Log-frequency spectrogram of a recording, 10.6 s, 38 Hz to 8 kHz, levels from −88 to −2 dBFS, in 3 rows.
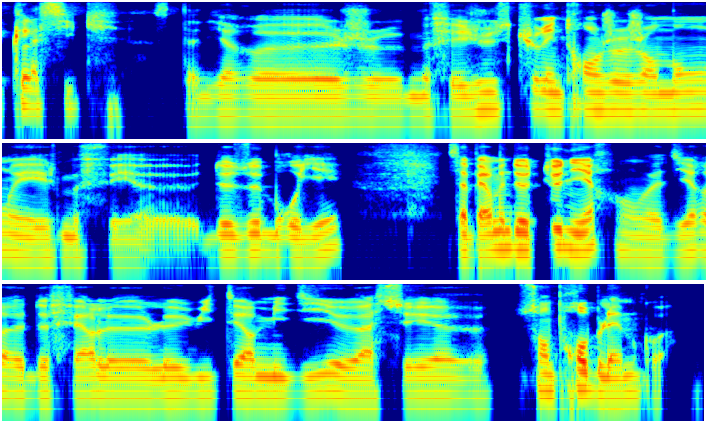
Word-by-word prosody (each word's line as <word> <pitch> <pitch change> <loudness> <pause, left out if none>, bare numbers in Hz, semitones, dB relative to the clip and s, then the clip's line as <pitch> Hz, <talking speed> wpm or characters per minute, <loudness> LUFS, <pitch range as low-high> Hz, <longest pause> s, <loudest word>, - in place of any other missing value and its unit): classique. - - -1 0.2
C'est-à-dire, 100 0 -9
heu, 100 0 -1
je 100 0 -5
me 100 0 -8
fais 105 +1 -1
juste 120 +2 -4
cuire 125 - 0
une 120 - +5
tranche 120 -1 -1
de 115 - 0
jambon 115 +1 -3
et 100 -3 -1
je - - -17
me 100 - -7
fais, 95 -1 -5
heu, - - -10
2 115 +1 -1
œufs 120 - +1
brouillés. 105 +6 -3 0.5
Ça - - +2
permet 125 +3 +7
de 125 -1 +8
tenir 130 0 +8
on 115 -2 -10
va 100 -1 -5
dire, 115 +4 -3
heu, 105 - -3
de 105 0 -3
faire 105 +1 -1
le 100 -1 -2
le 100 +1 -2
8:00-12:00 105 +1 -2
heu, 100 -3 0
assez, 105 +2 0 0.4
sans 125 - -1
problème 110 -4 +2
quoi. - - -13
105 Hz, 215 wpm, -24 LUFS, 100-120 Hz, 0.5 s, de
